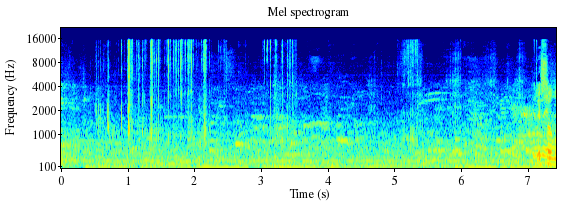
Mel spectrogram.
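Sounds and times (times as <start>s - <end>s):
steady low hum: 0.0s - 7.4s
crunching Cajun-seasoned potato chips against the microphone: 0.5s - 3.6s, 4.6s - 6.6s.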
